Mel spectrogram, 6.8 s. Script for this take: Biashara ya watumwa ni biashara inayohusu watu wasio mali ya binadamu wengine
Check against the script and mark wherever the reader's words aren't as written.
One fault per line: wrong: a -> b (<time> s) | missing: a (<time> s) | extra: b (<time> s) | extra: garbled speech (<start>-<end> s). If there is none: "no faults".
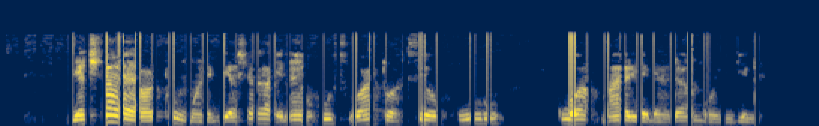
extra: huru kuwa (3.8 s)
